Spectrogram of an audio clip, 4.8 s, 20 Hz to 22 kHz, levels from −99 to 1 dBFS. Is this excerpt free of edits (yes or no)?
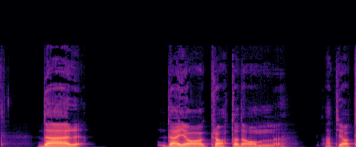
yes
